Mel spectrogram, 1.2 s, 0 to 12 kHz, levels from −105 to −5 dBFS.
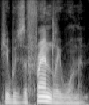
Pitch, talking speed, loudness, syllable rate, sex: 100 Hz, 250 wpm, -19 LUFS, 6.4 syllables/s, male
